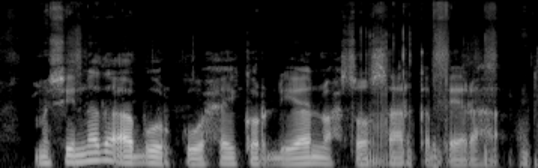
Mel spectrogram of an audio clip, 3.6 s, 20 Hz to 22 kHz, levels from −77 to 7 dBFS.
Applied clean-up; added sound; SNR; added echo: neural mask model Resemble Enhance denoiser.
